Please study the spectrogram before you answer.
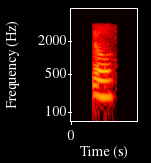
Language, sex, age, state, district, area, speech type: Manipuri, female, 18-30, Manipur, Senapati, rural, conversation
